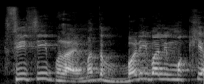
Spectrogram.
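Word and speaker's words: tsetse: इसमें कई बार पूछा जा सकता है इसके बारे में, तो सीसी टीएसआई, ठीक है, टी साइलेंट होता है, सीसी फ्लाई किसके वजह से होता है, सीसी फ्लाई के काटने से होता है।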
